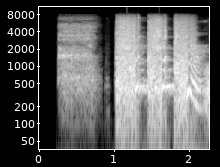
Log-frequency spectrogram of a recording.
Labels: {"expert_labels": [{"quality": "ok", "cough_type": "unknown", "dyspnea": true, "wheezing": false, "stridor": true, "choking": false, "congestion": false, "nothing": false, "diagnosis": "obstructive lung disease", "severity": "mild"}], "gender": "other", "respiratory_condition": false, "fever_muscle_pain": false, "status": "COVID-19"}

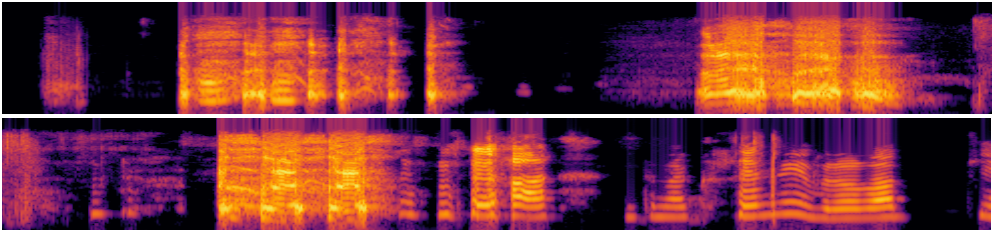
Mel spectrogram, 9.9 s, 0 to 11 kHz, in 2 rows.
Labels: {"expert_labels": [{"quality": "ok", "cough_type": "wet", "dyspnea": false, "wheezing": false, "stridor": false, "choking": false, "congestion": false, "nothing": true, "diagnosis": "lower respiratory tract infection", "severity": "mild"}], "age": 28, "gender": "female", "respiratory_condition": true, "fever_muscle_pain": true, "status": "COVID-19"}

